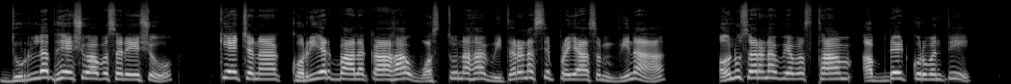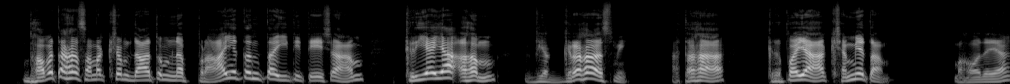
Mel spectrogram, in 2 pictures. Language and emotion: Sanskrit, disgusted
